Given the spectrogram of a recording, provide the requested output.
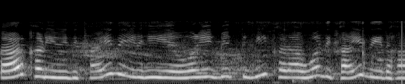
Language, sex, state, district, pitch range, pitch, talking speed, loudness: Hindi, female, Maharashtra, Mumbai Suburban, 310-370 Hz, 330 Hz, 220 wpm, -16 LUFS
